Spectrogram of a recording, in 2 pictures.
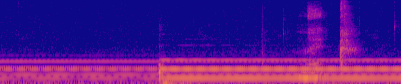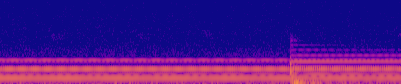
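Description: Singing bowls ringing in long, steady, overlapping tones with a slow wavering beat. A bowl is struck afresh about one and a half seconds in and again near seven seconds, each strike swelling the ring. There is a brief soft rustle about three seconds in.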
